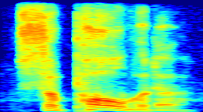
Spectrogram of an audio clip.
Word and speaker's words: Sepulveda: I don't know what you be saying, Sepulveda, but baby, it's pronounced Sepulveda.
